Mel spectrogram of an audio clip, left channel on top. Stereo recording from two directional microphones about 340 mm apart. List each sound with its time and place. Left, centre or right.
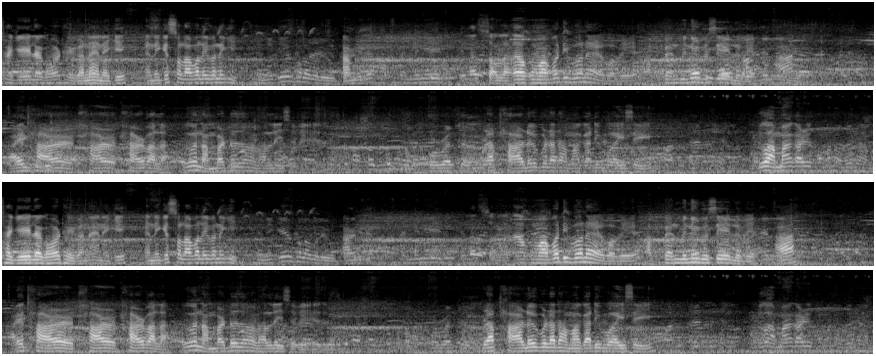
0.0 s a man's voice: centre
0.9 s speech: centre
5.1 s speech: centre
8.9 s speech: centre
13.6 s a man's voice: centre
16.5 s a man's voice: left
